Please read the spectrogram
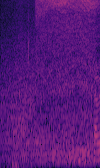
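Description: Gas torch with a rosebud heating tip being lit: a soft rush of gas, then about two-thirds of a second in a louder, higher hiss starts suddenly and holds steady as the flame burns. The torch is preheating the cast iron vise body before brazing.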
